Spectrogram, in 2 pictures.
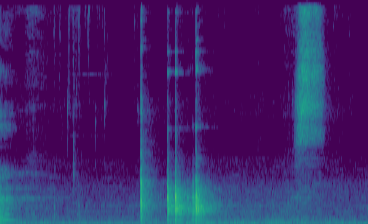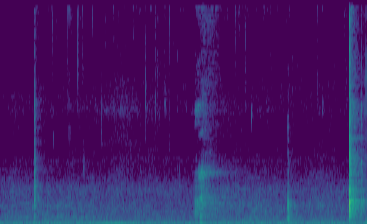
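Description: Siomay ingredients are stirred together in a large bowl, with soft, sparse clinks and taps of a utensil against the bowl over a quiet background and a few scattered louder knocks.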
